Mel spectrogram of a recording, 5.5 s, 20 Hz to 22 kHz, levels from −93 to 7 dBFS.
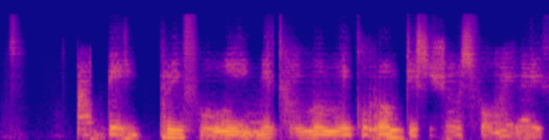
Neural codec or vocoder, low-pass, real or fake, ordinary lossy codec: codec, 44.1 kHz, 0.9 kbps, DAC; 14.4 kHz; fake; none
